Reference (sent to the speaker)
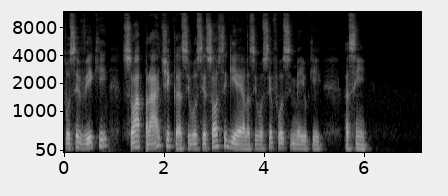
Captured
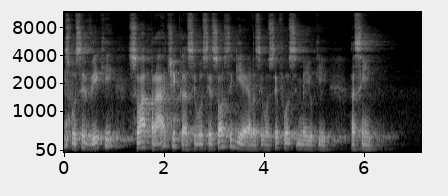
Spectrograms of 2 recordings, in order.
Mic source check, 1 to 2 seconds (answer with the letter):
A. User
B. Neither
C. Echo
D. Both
C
